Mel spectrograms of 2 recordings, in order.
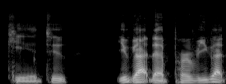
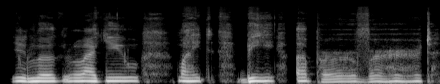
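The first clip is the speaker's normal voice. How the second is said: higher and louder, singsong taunt; mocking high voice; 8 semitones higher, 8 dB louder than usual. Real, not acted. Streamer mocking a viewer, high sneering taunt. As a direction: tease him in a high sneering voice.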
